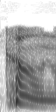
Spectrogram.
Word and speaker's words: Cone: Cone, like ice cream cone.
